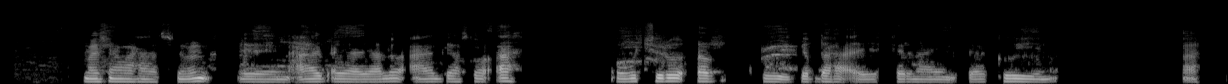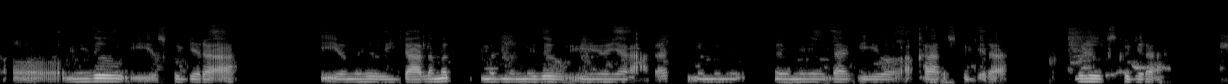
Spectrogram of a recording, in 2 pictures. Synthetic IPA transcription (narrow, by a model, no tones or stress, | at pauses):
mɛːʃaːnwɑħaːsʊʕɐn | ɛnʕaɡɐ̰jaːjaːlɔʕa̰ːɡaːsɔ̰ːʔɐh | ʔʊɣʊt͡ʃɪɾɔɖ̥ɐr | kʰʊwiɡɐb̚ɖɐɦɐ̰ʔɛ̰jħɪɾnaːjɛːnsakʰɔːjɪn | ʔɐ̰h | ɔ̰ːmɪðɔwḭjɔ̰skʰʊd͡ʒɪɾɐ̰ʔɐ̰h | ḭjɔmɪðɔwid͡ʒɑʕlɐmɐd̪̚mɪd̪mɐmɪðɔwḭjɔjɐɾ̰ʕɑ̰d̪ɐ̰ | mɪ | mɪðɔwɖaɡijɔɑ̰qʰaːɾɪskʰʊd͡ʒɪ̰ɾɐ̰ʔɐ̰h | bʊluːkɪ̥skʰʊd͡ʒɪɾɐʔɐh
